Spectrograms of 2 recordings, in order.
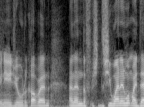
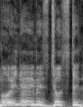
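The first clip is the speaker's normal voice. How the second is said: higher, odd, peculiar schoolboy way of talking; 7 semitones higher than usual. Telling about a guy from school, the speaker shows how he talked: imitating a classmate's way of talking. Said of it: "talked like this".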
